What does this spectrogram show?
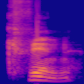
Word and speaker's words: kvin: But again, think of the English word quintuple.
